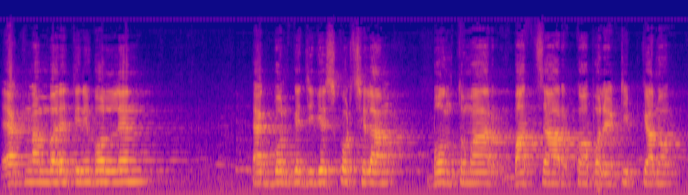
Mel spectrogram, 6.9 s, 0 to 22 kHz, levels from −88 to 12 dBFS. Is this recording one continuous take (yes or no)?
no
